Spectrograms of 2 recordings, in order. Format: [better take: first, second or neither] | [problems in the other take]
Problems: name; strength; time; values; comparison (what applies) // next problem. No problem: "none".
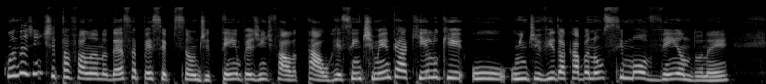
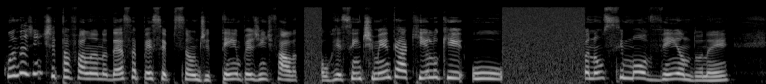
first | audio cutting out; filled with static; at 3 s and at 5 s for 1 s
